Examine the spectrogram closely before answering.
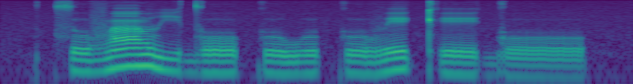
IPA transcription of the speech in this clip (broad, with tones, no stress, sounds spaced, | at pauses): t͡s ʊ˨ v ã˦ β i˨ d oː˨ k ʊ˨ w ʊ˨ k ʊ˨ β e˦ kʼ eː˨ ɡ oː˨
